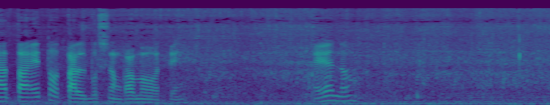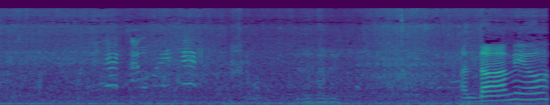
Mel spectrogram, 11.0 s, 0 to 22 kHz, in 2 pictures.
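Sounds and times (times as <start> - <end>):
shallow water washing: 0.0 - 11.0.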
